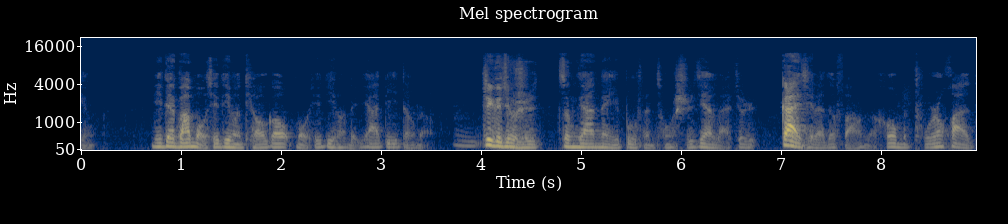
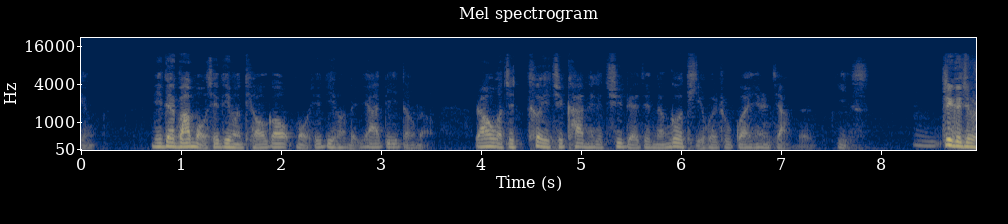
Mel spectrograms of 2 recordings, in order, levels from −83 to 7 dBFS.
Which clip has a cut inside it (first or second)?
first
